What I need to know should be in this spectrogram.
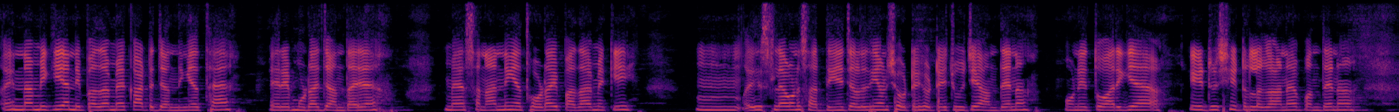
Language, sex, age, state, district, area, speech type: Dogri, female, 30-45, Jammu and Kashmir, Kathua, rural, spontaneous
